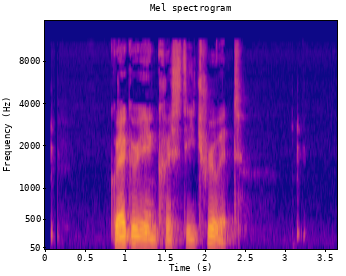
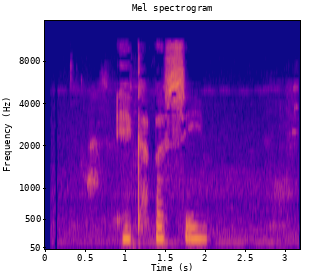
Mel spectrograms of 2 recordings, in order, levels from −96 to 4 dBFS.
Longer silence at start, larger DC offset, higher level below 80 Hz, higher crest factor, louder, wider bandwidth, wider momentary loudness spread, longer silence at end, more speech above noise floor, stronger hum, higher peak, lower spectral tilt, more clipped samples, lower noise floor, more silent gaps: first, 0.85 s vs 0.55 s; neither; first, -56 dBFS vs -74 dBFS; about the same, 22 dB vs 20 dB; first, -22 LUFS vs -29 LUFS; about the same, 11.5 kHz vs 11.5 kHz; second, 16 LU vs 22 LU; first, 1.2 s vs 0 s; first, 49 dB vs 29 dB; neither; first, -4 dBFS vs -12 dBFS; first, -5 dB/octave vs -3.5 dB/octave; neither; first, -71 dBFS vs -58 dBFS; neither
